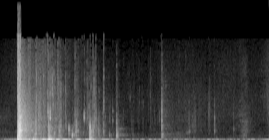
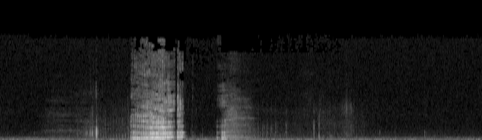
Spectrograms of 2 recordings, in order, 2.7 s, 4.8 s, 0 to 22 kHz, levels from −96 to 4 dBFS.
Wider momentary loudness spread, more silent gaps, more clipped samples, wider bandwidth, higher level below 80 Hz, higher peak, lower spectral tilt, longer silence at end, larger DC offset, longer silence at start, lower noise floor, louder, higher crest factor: second, 17 LU vs 24 LU; neither; first, 0.1% vs under 0.1%; about the same, 17 kHz vs 16.5 kHz; first, -26 dBFS vs -66 dBFS; first, 0 dBFS vs -6 dBFS; about the same, -4 dB/octave vs -4.5 dB/octave; second, 0 s vs 2.45 s; neither; second, 0.1 s vs 1.3 s; second, -43 dBFS vs -63 dBFS; first, -19 LUFS vs -27 LUFS; second, 20 dB vs 26 dB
